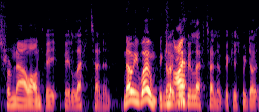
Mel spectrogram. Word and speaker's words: lieutenant: lieutenant but it's a left tenant. He can say Lou. It's it's a left mate. He can be a he can be a right tenant for me.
